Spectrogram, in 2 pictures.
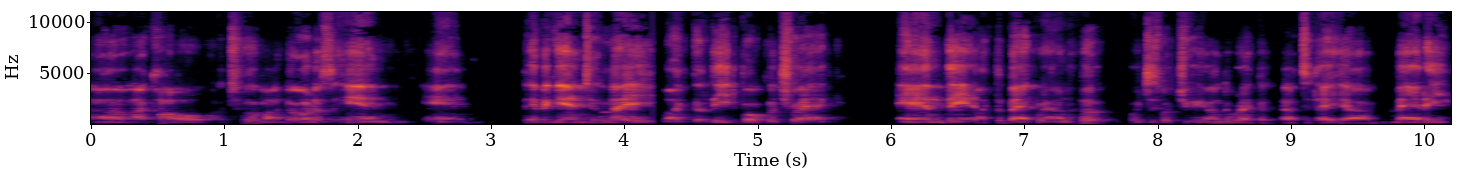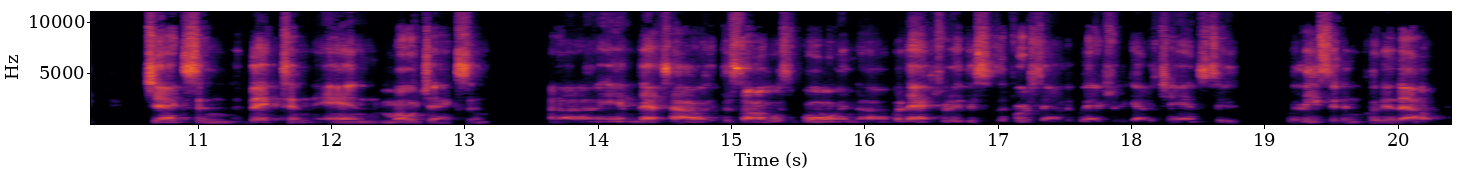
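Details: Adult male speaker; normal speech.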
